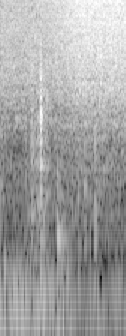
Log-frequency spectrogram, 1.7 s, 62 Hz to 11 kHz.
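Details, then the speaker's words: Split 1/2-inch copper 90° fitting at 110 PSI with failed pressure reducing valve: loud steady hissing rush like a river, water spraying hard from the fitting. "Do you hear that? All I can tell you is that doesn't sound good. Wow. It's even louder over here. Holy mackerel. That is super loud, dude. That sounds like a river."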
